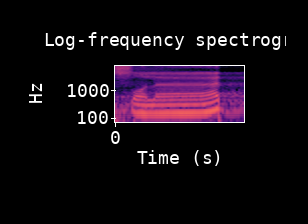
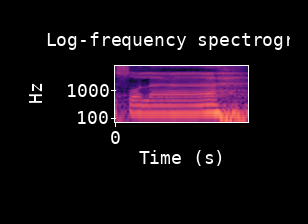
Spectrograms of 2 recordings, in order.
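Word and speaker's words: صلاة: Ketika berhenti bacanya sholat atau sholah. Sholah ya, pakai hak.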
